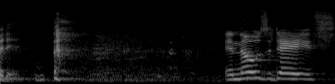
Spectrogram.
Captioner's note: laughter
